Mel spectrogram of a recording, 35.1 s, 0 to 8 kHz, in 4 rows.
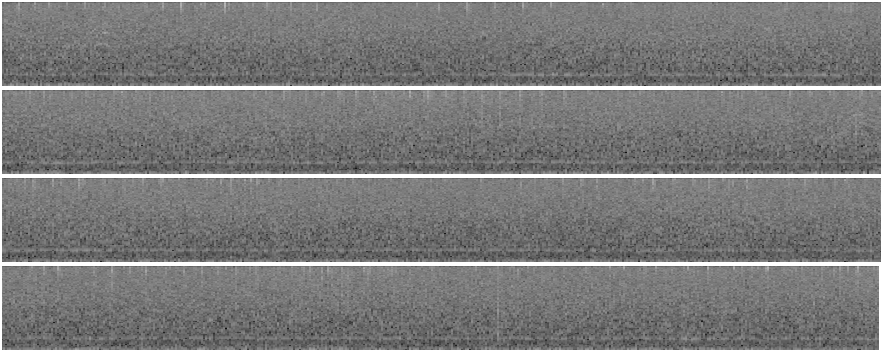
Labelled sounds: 0.3	1.5	killer whale, southern resident, call S18, 0.39 to 4.1 kHz

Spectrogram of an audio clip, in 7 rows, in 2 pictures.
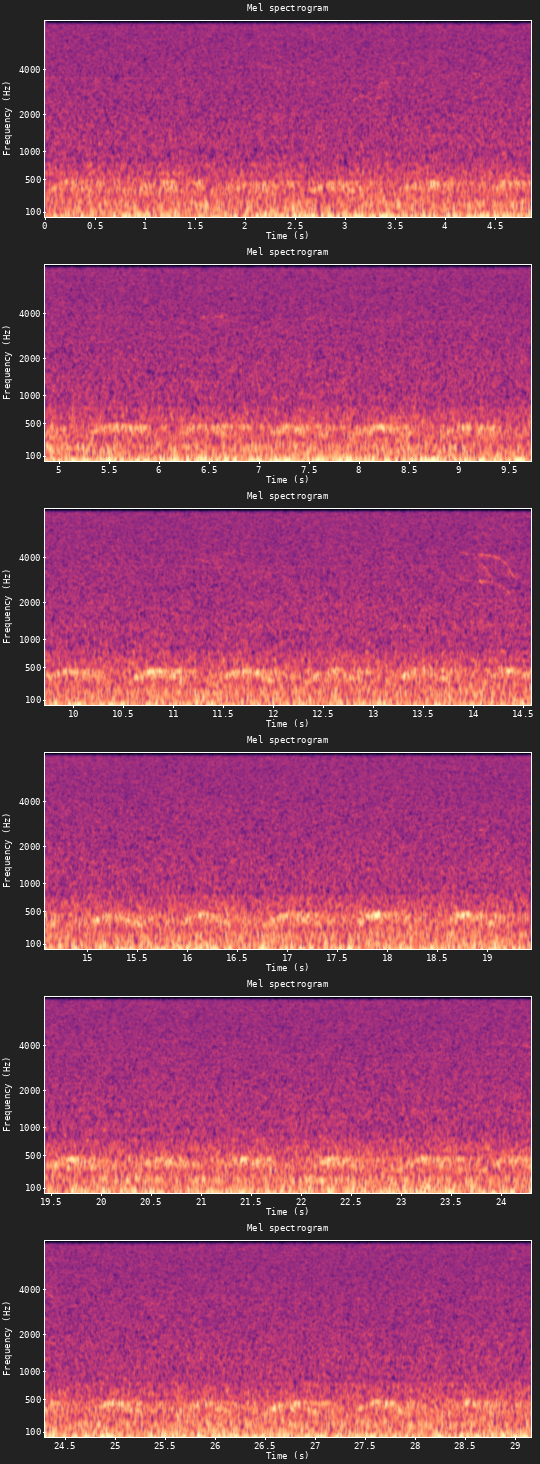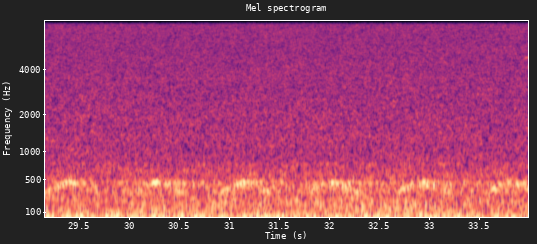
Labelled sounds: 15.0	15.4	Pacific white-sided dolphin, 3.6 to 4.3 kHz

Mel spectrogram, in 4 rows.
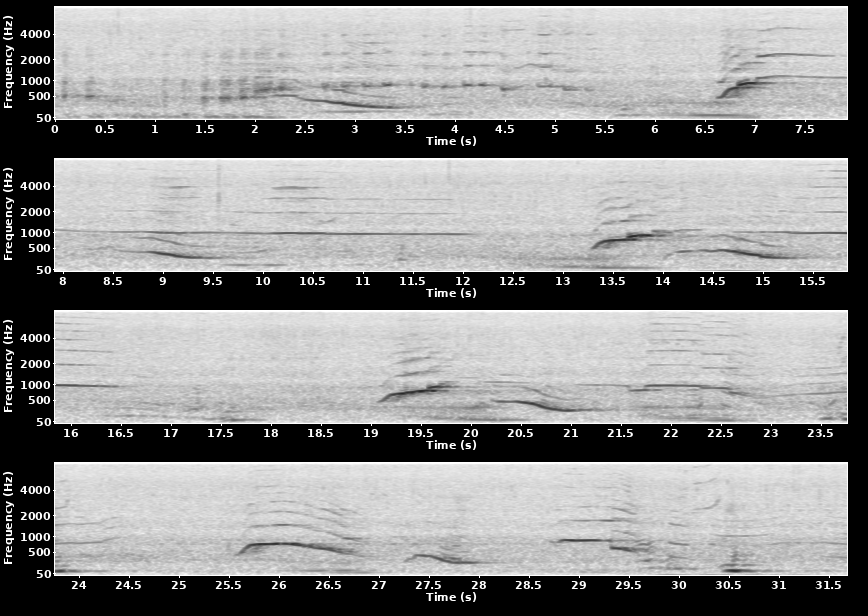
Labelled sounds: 3.0	3.4	humpback whale, 3.0 to 3.3 kHz
4.1	5.0	humpback whale, 1.5 to 4.6 kHz
6.7	11.1	humpback whale, 0.78 to 7.0 kHz
13.4	14.4	humpback whale, 0.78 to 3.0 kHz
14.7	16.5	humpback whale, 0.78 to 8.0 kHz
19.2	20.5	humpback whale, 0.78 to 3.2 kHz
21.0	22.7	humpback whale, 0.78 to 6.8 kHz
23.6	24.4	humpback whale, 0.78 to 1.9 kHz
25.7	26.9	humpback whale, 0.78 to 6.8 kHz
28.7	30.7	humpback whale, 0.78 to 6.2 kHz

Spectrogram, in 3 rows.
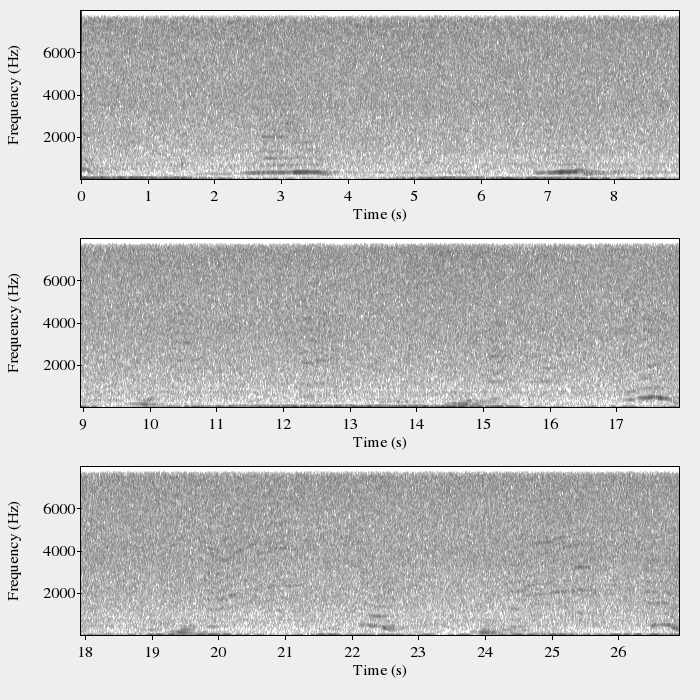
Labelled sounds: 2.7	3.0	humpback whale, 1.98 to 2.05 kHz
17.2	17.6	humpback whale, 0.80 to 0.99 kHz
22.3	22.5	humpback whale, 0.83 to 0.99 kHz
24.6	25.6	humpback whale, 1.9 to 4.4 kHz
26.4	26.8	humpback whale, 1.4 to 1.6 kHz

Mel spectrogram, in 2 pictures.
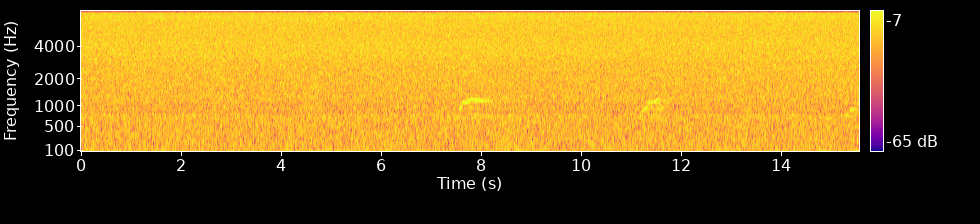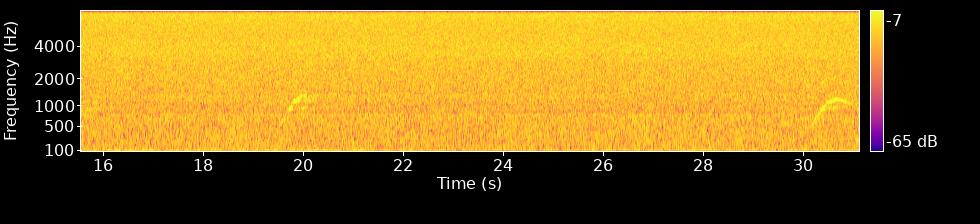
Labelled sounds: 7.6	8.1	humpback whale, 0.86 to 1.3 kHz
11.2	11.6	humpback whale, 0.80 to 1.2 kHz
15.5	15.8	humpback whale, 1.1 to 1.2 kHz
19.7	20.1	humpback whale, 0.86 to 1.4 kHz
30.3	31.0	humpback whale, 0.80 to 1.2 kHz

